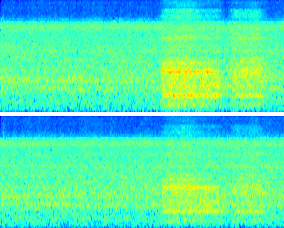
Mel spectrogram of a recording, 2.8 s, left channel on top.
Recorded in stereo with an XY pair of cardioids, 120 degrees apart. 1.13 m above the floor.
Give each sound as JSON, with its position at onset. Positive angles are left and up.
{"t": 1.6, "sound": "breathing", "azimuth_deg": 45, "distance_m": 0.6}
